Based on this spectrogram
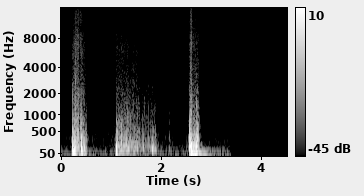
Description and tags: I created this sound by lightly rubbing a tissue on the microphone. I'm not entirely sure what it could be used for, perhaps as an equip sound effect in a game? Anyways.. Hopefully it comes as useful to someone!
noise, clothes, Cloth, equip, dry, inventory, tissue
